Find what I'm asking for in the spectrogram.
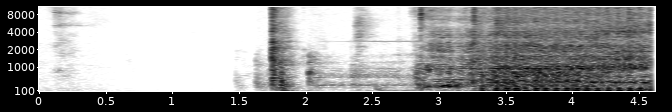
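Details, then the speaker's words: Honda Beat Pop scooter after the CVT repair, with the CVT casing refitted, started and revved: a brief crank, then a steady, even, barely audible idle with no knocking or rattle from the belt drive. Normal idle. "Tidak ada masalah lagi yang tersisa, temanku. Ini aman, ya . Halus seperti baru lagi, temanku. Hampir tidak terdengar, ya."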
